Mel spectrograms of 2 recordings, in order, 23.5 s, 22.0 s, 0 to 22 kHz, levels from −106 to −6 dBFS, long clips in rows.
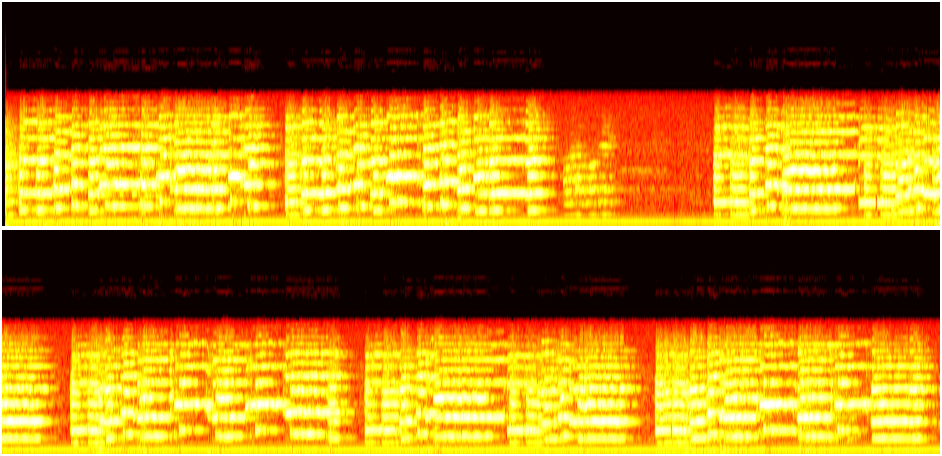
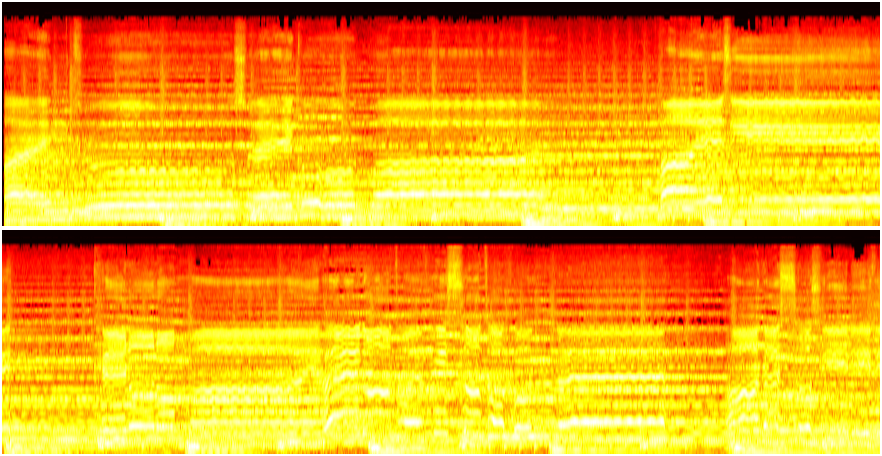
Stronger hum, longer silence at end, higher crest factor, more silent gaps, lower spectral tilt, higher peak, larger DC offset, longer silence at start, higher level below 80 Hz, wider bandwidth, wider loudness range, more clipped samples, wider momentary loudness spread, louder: neither; about the same, 0 s vs 0 s; about the same, 12 dB vs 12 dB; neither; first, -10 dB/octave vs -4.5 dB/octave; about the same, 0 dBFS vs 0 dBFS; first, 0.1% vs under 0.1%; about the same, 0.05 s vs 0 s; second, -44 dBFS vs -28 dBFS; second, 4.2 kHz vs 16 kHz; about the same, 3 LU vs 2 LU; neither; about the same, 6 LU vs 6 LU; about the same, -12 LUFS vs -12 LUFS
